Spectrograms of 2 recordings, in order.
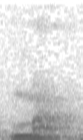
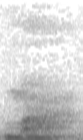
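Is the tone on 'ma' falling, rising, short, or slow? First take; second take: slow; slow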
